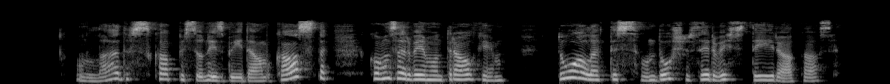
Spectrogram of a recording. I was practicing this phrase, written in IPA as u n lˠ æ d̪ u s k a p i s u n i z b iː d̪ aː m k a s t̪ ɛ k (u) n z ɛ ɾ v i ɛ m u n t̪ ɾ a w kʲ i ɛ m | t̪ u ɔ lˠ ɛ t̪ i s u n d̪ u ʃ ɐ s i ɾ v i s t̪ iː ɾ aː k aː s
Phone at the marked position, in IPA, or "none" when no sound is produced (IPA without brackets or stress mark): ɔ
